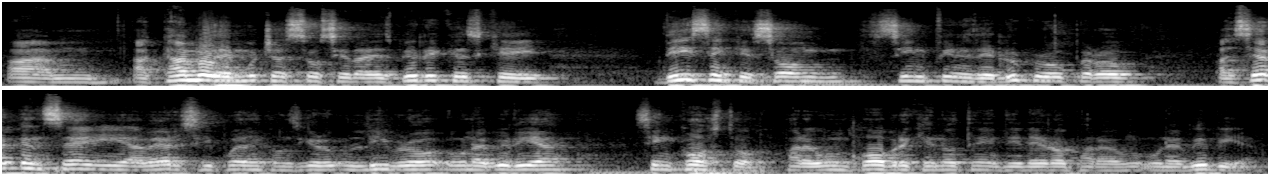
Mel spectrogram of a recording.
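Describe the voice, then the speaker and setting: Halting non-native Spanish-speaking man, echoey. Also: on the high side, mellow. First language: not Spanish. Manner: halting, many restarts and fillers. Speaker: Bible translation coordinator. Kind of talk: church presentation.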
